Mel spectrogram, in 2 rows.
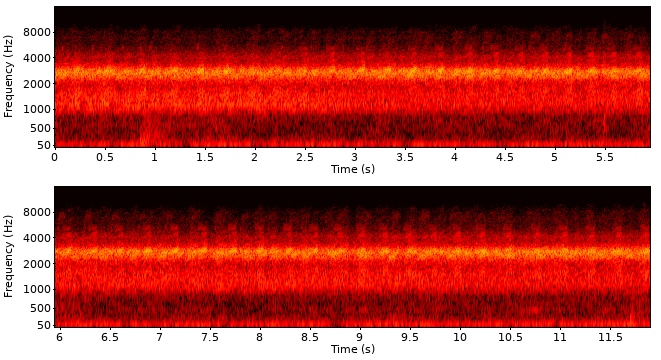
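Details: Night recording from 3 May 2020 of a Japanese tree frog calling with its chin vocal sac blown up to body size: a long, unbroken, high buzzy chorus-like trill made of rapid pulses, about four per second, lasting twelve seconds.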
